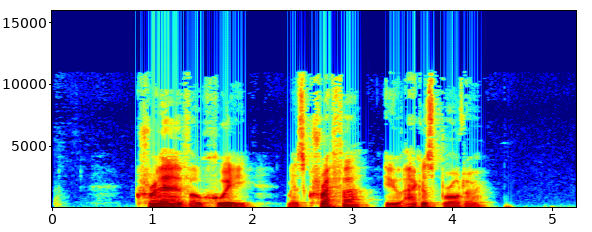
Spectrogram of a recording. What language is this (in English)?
Cornish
